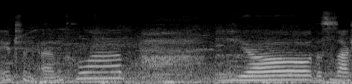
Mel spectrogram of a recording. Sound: gasp

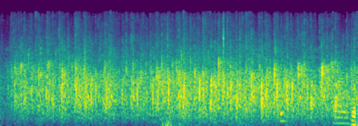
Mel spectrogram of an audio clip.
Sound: audiences clapping

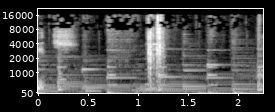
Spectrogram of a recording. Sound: camera click

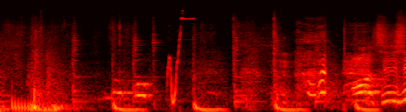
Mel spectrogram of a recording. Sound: gasp!

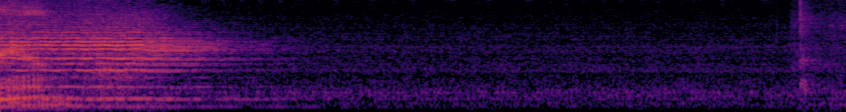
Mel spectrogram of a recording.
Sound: music stops

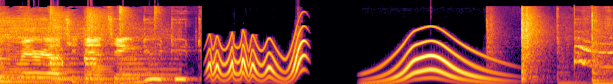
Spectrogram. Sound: auto-tune sound effects; playful music

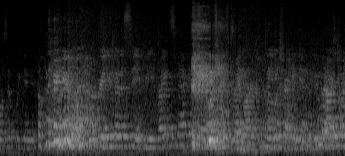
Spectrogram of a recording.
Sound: board members laughing; board members chattering softly

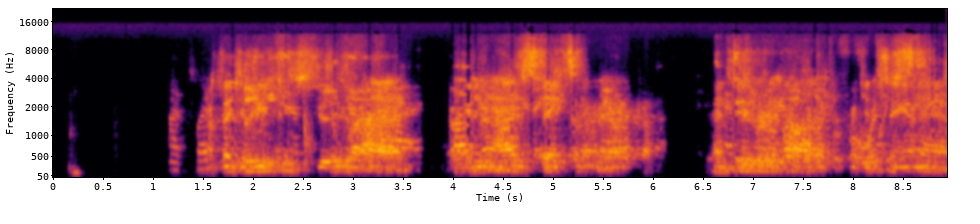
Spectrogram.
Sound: Pledge of Allegiance recited in unison

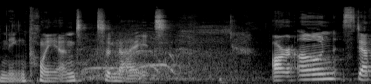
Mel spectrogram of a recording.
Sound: audience hoots

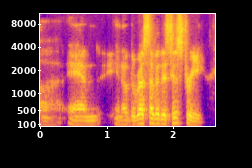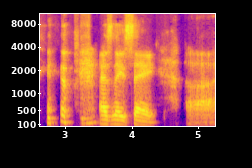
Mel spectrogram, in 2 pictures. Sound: laugh

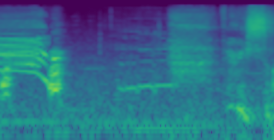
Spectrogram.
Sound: dog whimpers

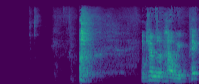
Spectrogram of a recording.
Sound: coughs

